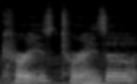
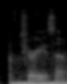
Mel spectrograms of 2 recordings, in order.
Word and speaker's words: chorizo: you like to order today I have ham T tzo and gossip I think it's chorizo but it's definitely a kind of sausage yeah chorizo yeah I said it wrong all right let's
